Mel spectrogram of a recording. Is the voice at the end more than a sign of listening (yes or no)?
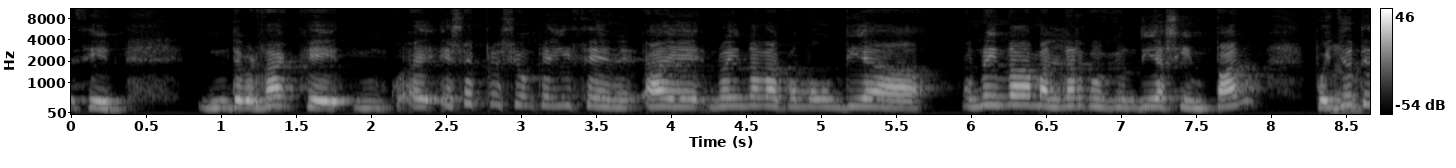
no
